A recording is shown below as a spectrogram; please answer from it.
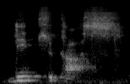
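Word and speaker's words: δίψυχος: Dipsukos. That's a psi. Dipsukos is the way it's pronounced.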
